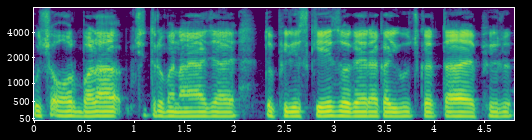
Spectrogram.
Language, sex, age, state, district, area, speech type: Hindi, male, 45-60, Uttar Pradesh, Hardoi, rural, spontaneous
